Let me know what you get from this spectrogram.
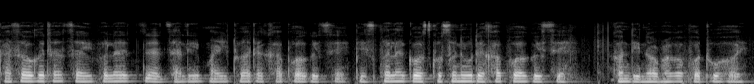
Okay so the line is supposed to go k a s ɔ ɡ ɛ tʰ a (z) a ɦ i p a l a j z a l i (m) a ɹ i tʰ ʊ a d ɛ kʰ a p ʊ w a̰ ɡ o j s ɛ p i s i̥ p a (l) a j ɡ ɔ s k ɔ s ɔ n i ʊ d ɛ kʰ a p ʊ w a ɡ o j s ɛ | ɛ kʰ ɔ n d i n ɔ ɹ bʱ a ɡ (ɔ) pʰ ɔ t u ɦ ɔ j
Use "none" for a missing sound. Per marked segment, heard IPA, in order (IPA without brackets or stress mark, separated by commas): s, m, l, ɔ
